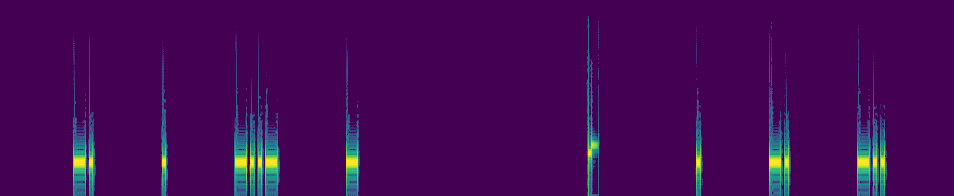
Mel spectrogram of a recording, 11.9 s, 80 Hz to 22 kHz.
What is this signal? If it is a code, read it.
Morse code, heard as a keyed tone, about 25 wpm, spaced as for 9 wpm, 700 Hz. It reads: NEXT END
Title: 6x Character Spacing - Top 300 Words - 25wpm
